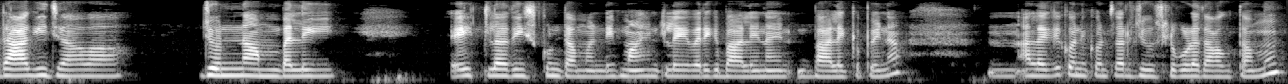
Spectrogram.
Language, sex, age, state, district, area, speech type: Telugu, female, 30-45, Telangana, Mancherial, rural, spontaneous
